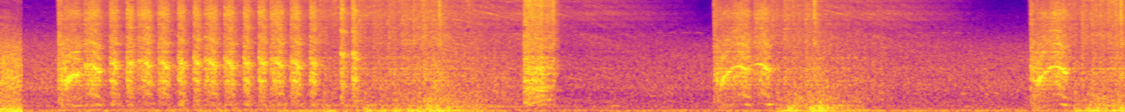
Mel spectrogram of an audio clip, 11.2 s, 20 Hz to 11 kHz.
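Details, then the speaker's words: 1988 Honda Civic Wagon fitted with a swapped 90 RT four-wheel-drive engine, said to be running when pulled (unconfirmed), cranking after the injectors were reconnected. The starter turns it at a steady quick beat over repeated attempts but it never catches: crank, no start. Owner suspects timing. "you know it should if the engine was good it would start and it would run um there's something not right with it it has to be timing"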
